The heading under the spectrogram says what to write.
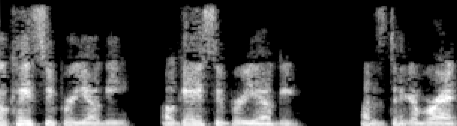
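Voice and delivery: mock wry, tongue-in-cheek, ribbing, teasing tone. Retelling how a partner tells them to take a break: imitating Michael's tongue-in-cheek tone. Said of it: "he says it like that in a very tongue-in-cheek kind of way".

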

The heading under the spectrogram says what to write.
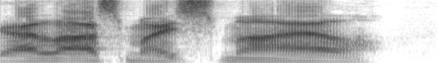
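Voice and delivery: very slow, drawn-out, deep gravelly rumble. Retelling what he said in a remembered moment: imitating a deep gravelly voice. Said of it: "with his deep, gravelly voice".

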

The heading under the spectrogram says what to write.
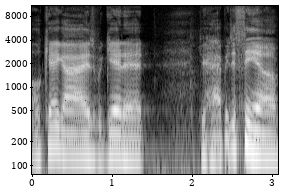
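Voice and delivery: soothing, humoring, placating settle-down tone. Retelling the way she spoke to the guys, mock-placating tone. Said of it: "Just placating".

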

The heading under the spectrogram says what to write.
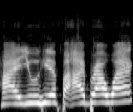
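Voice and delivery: very high, carrying yell. Retelling how the woman from the back greeted him as he walked in: imitating a yell across the store. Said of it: "she yells from across the store".

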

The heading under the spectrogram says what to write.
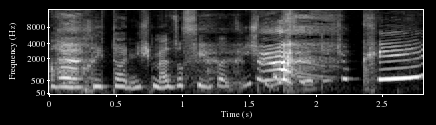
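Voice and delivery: put-on very high, coaxing, flirty pleading tone. Retelling a reality show scene, mocking a contestant's pleading: imitating Thyla's flirty pleading. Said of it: "Und Thyla immer so".

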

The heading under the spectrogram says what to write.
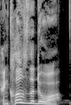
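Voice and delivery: shouting. Voicing a character calling back to a departing player: yell. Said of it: "you hear him yell back".

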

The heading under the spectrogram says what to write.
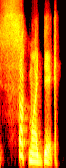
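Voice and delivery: forceful, emphatic, hard-hit stressed delivery. Retelling what a film character says to the bad guys: imitating an emphatic line. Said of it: "just says emphatically".

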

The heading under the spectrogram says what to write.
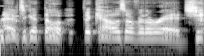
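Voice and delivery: put-on gravelly old man voice. Showing the family shtick of talking like Kevin Costner, a Kevin Costner voice. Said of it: "in just this like grovelly old man voice".

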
